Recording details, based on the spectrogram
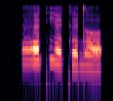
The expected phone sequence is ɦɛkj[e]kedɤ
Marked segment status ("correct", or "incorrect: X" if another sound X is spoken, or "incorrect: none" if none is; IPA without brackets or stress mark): correct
